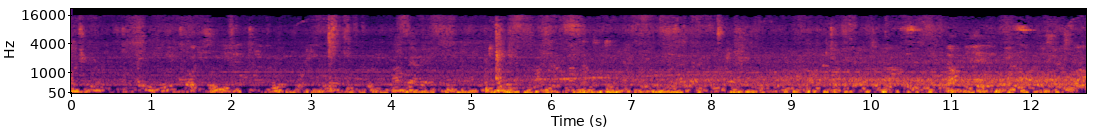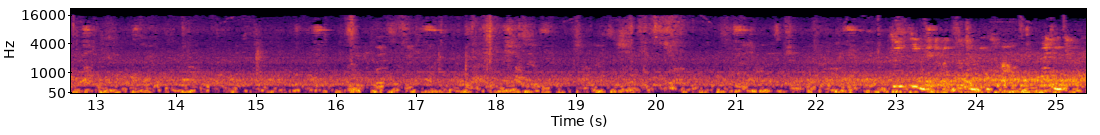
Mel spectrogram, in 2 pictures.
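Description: A subway train rumbles along the tracks.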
